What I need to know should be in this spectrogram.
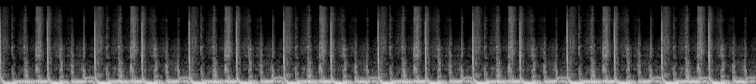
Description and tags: Techno drum loop 001
techno drum loop at 127bpm. 4bars
loop, drumloop, samples, Techno, 127BPM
